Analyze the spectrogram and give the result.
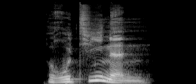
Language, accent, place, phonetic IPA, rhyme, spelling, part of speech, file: German, Germany, Berlin, [ʁuˈtiːnən], -iːnən, Routinen, noun, De-Routinen.ogg
- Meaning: plural of Routine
